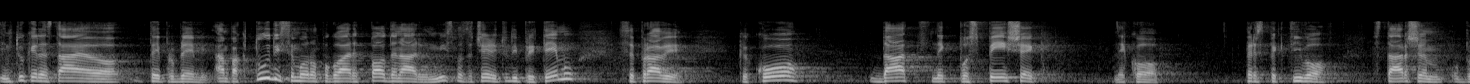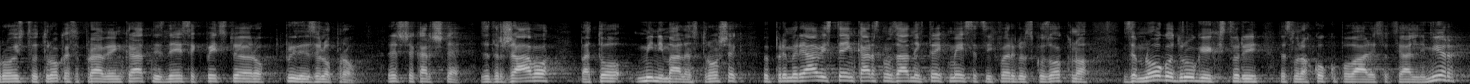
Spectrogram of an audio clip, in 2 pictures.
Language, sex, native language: Slovenian, male, Slovenian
